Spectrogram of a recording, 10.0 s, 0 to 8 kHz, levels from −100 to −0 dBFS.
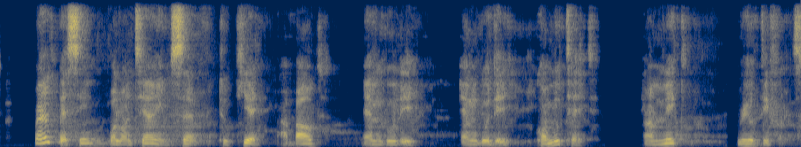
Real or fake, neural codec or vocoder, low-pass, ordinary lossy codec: fake; codec, 16 kHz, 4 kbps, FunCodec, trained on LibriTTS, 50 frames a second; none; none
